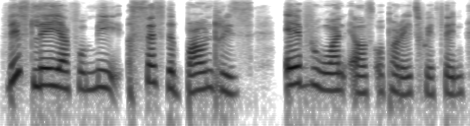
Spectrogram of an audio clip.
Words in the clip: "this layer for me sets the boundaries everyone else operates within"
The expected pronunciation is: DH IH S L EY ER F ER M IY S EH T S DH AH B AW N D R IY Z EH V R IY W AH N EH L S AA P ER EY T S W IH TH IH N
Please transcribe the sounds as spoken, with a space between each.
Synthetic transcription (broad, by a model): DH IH S L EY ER F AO M IY S EH T S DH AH B AW N D R IY Z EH V R IY W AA N EH L S AA P ER EY T S W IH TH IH N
